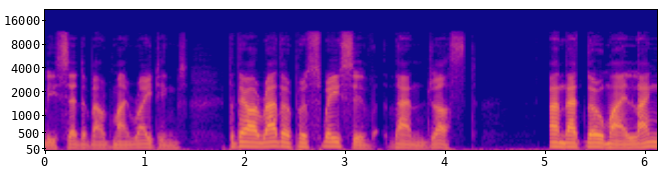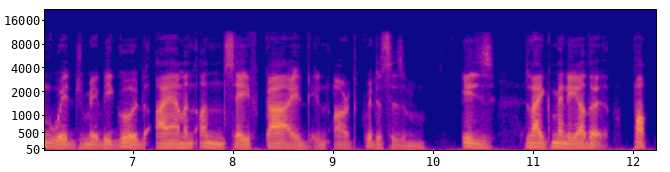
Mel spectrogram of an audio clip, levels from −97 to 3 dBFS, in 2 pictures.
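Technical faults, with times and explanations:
No technical faults are present.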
